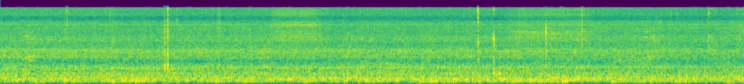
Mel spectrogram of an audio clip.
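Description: Steady outdoor background noise, an even hiss, with a few faint light clicks.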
